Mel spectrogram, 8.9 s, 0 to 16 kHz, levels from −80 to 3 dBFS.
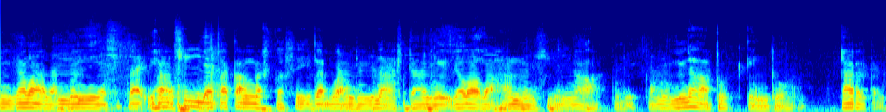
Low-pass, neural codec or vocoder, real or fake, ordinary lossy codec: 14.4 kHz; codec, 44.1 kHz, 3.4 kbps, Pupu-Codec; fake; none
